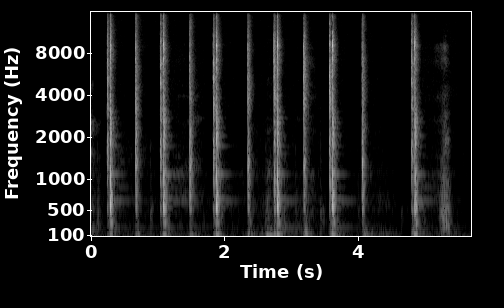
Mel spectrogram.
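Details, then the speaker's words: Commodore 1525 dot matrix printer (Vic-20/C64), long-stored, test switch on but not printing: sharp irregular ticks about once a second as the carriage jerks and jumps instead of travelling; owner suspects a tight or misinstalled ribbon, not confirmed. "I turned it on and it did move it's making noises and it's jumping a little bit every time I do this so I'll keep doing it"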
